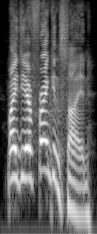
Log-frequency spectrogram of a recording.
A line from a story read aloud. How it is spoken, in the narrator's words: exclaimed he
